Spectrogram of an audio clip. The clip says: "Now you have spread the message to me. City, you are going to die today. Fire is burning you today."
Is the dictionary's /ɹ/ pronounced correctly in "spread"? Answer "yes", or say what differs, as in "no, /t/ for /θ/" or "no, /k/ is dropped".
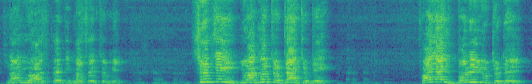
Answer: no, /ɹ/ is dropped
